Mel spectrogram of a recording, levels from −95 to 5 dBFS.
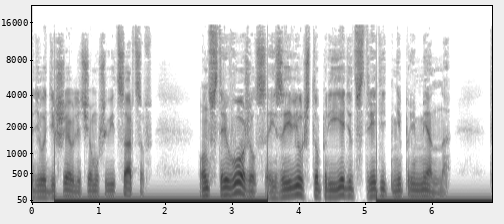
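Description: A low thump lands at 0.33 s and another at 3.53 s, then a third at 5.16 s. These are DC steps: the waveform's zero line jumps to an offset of about -16 dBFS, holds, and drops back at 3.53 s. It jumps again at 5.16 s by about -19 dBFS and stays offset to the end. Each sudden shift of the baseline is heard as a thump or click, while the sound itself carries on unchanged.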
